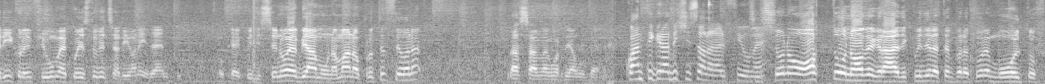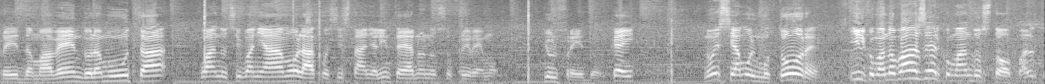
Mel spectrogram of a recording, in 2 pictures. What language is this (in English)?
Italian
